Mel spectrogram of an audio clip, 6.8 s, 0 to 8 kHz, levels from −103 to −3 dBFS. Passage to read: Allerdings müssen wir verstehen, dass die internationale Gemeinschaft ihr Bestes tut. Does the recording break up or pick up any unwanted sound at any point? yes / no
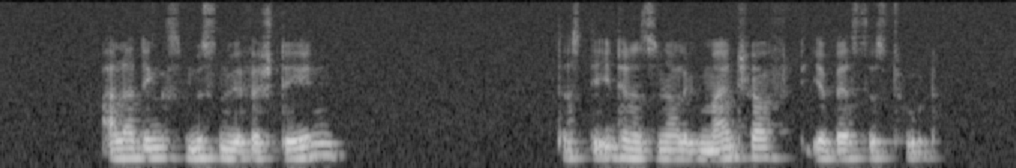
no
